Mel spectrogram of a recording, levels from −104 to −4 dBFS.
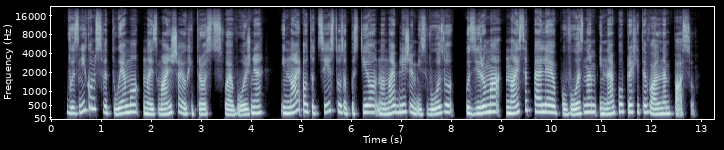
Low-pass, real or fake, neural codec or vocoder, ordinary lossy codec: none; real; none; none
